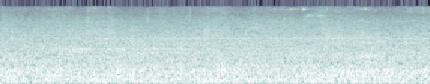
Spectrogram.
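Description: Steady rumbling background noise with no clear speech or single distinct event.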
